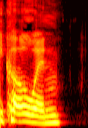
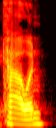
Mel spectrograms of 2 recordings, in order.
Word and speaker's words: Cohen: So Andy Cohen... I was about to say Cowan.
